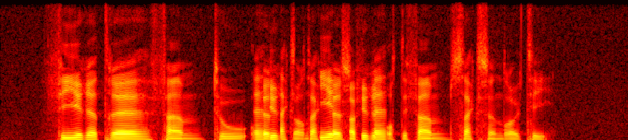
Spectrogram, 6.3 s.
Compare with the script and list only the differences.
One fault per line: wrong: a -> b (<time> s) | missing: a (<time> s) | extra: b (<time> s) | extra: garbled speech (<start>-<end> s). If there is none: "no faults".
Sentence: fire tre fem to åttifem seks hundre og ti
extra: garbled speech (2.5-3.9 s)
